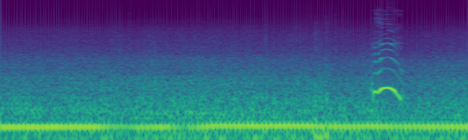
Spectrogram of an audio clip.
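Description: Steady low drone of a vehicle running down the road, engine and road noise together. About six seconds in, a short vocal sound rises and falls in pitch.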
